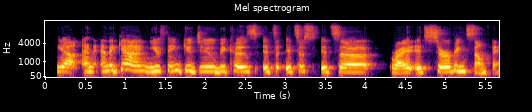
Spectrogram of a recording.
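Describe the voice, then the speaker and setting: Lively intonation and a moderate pace mark this voice with a non-native accent. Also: woman, high pitch for a woman. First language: not English. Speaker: trauma recovery author and coach. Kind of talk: interview conversation. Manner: halting, many repetitions.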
